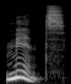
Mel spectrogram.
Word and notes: mince: míns; ミンス

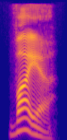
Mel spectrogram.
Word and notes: via: váiə; バァイア

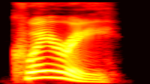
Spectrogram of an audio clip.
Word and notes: query: kwíəri; クイアリィ

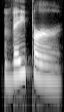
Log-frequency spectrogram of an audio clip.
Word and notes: vapor: véipə r; ベイパァ

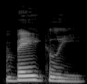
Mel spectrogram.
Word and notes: vaguely: véiɡl; ベイグリィ

